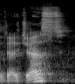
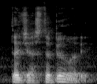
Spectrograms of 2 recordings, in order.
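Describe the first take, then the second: First: "digest" with stress on "gest"; model pronunciation. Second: "digestibility" with secondary stress on "di" and primary on "bil"; model pronunciation. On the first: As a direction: say "digest" as a verb, second syllable stressed. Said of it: "we know how to say digest". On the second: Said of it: "So that means we're gonna have digestibility". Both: Shown as a demonstration.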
